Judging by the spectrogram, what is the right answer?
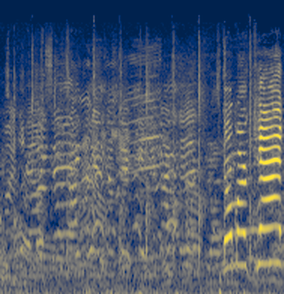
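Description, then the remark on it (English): Crowd chatter at a softball game at Gordon Moore Park, with fans of both sides well represented: many overlapping voices in a steady murmur, with a few louder calls rising out of the babble toward the end. “Real nice crowd here today.”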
